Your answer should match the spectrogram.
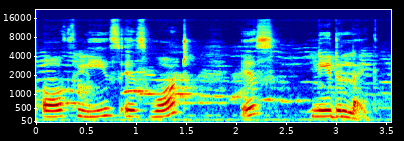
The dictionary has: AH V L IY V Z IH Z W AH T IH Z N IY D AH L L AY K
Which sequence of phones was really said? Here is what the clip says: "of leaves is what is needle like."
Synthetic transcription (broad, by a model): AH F L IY Z IH Z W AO T IH Z N IY D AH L L AY K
